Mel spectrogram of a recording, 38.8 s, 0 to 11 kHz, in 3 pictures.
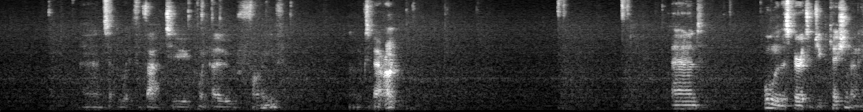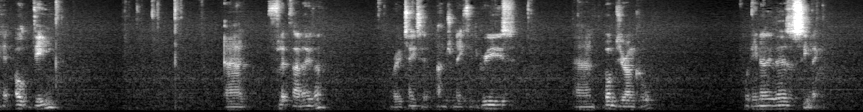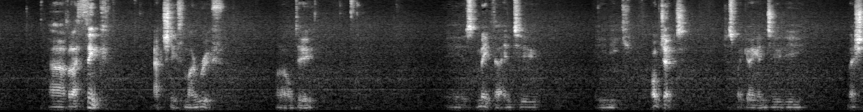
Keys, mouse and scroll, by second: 1.6 click, 4.4 middle click, 4.9 a, 6.2 KP_3, 7.4 right click, 8.6 Tab, 9.6 Tab, 10.3 shift+s, 11.6 alt+d, 13.7 right click, 13.9 r, 16.4 g, 18.8 ctrl+click, 19.2 shift+middle click, 19.4 ctrl+middle click, 20.0 ctrl+middle click, 20.1 shift+middle click, 20.8 g, 21.6 shift+click, 22.1 g, 24.2 click, 24.6 ctrl+middle click, 25.4 a, 25.6 middle click, 26.8 middle click, 27.6 KP_3, 28.1 Tab, 28.6 shift+middle click, 30.1 ;, 31.4 Tab, 32.5 right click, 33.7 click, 35.0 click.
